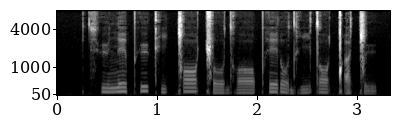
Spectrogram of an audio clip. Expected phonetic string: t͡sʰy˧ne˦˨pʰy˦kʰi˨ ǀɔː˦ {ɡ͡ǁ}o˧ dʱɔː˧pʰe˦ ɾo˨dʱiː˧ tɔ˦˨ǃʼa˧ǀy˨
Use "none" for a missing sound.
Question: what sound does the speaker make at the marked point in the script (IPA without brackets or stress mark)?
ǁ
